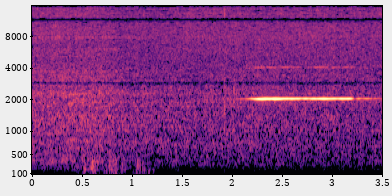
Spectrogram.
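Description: A thin, steady high-pitched squeal lasting about a second over quiet background; the brakes squeal, cause not yet known.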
